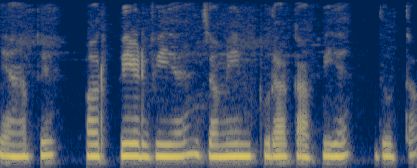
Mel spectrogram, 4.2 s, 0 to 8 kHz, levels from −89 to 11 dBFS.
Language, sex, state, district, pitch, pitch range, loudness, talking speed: Hindi, female, Bihar, Jahanabad, 215 Hz, 215-225 Hz, -13 LUFS, 185 wpm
